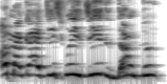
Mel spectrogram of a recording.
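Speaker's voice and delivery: hammed-up anguish; dismayed wail. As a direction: cry out in mock despair. Dismay at imagined breakup.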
